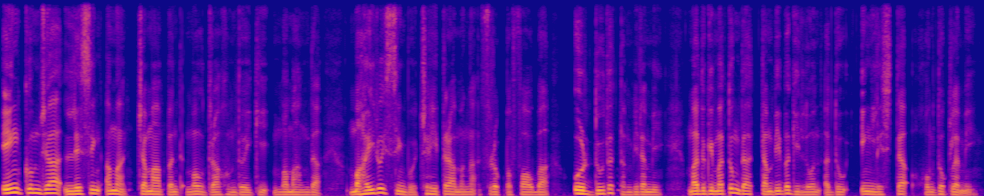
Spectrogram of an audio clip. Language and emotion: Manipuri, neutral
